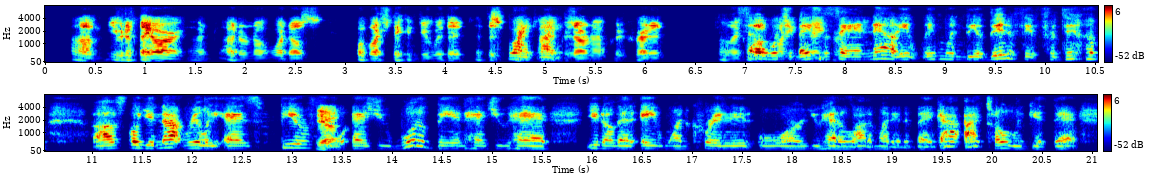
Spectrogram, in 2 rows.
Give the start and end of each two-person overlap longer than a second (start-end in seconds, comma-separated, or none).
6.9-8.3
